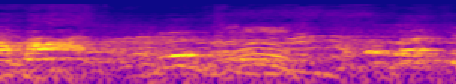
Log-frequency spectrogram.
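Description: Overlapping voices: several people talking and calling out at once.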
